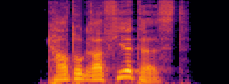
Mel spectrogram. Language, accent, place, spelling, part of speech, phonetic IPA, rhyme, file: German, Germany, Berlin, kartografiertest, verb, [kaʁtoɡʁaˈfiːɐ̯təst], -iːɐ̯təst, De-kartografiertest.ogg
- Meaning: inflection of kartografieren: 1. second-person singular preterite 2. second-person singular subjunctive II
